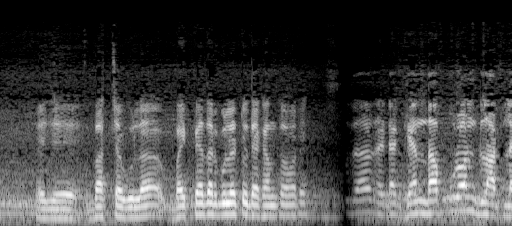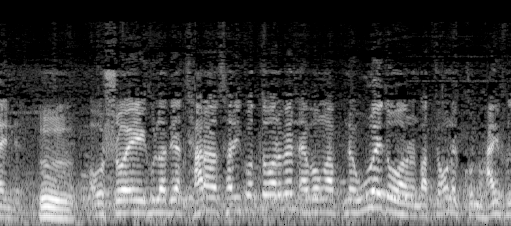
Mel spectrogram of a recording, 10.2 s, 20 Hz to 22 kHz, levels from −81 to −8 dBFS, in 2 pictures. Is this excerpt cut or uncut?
cut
